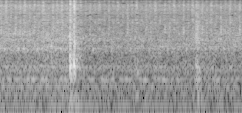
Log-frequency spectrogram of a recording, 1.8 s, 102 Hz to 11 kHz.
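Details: Renault Twingo Mk1 just started after catalytic converter replacement (P0420, P0136 codes): slightly uneven idle with a couple of sharp ticks; choppy, owner suspects an exhaust leak but finds none.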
